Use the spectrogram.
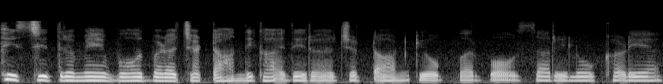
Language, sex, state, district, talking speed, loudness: Hindi, female, Chhattisgarh, Raipur, 165 wpm, -15 LUFS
